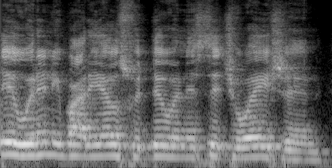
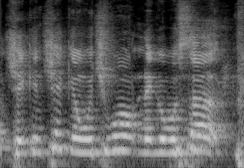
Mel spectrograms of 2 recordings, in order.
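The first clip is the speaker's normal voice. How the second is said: higher, rowdy drive-thru greeting; rough Popeyes worker; 7 semitones higher than usual. Retold or imitated. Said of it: "they was like".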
